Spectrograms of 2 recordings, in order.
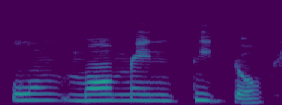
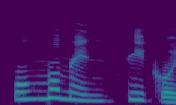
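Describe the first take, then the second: First: Un momentito with -ito ending, slowly; plain Spanish momentito; standard diminutive. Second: Un momentico with -ico ending; Cuban-style momentico; Caribbean diminutive. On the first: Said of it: "En lugar de decir momentito". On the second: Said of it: "En lugar de decir momentito, dice". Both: Shown as a demonstration.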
